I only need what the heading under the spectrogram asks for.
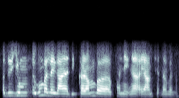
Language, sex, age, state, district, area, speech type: Manipuri, female, 18-30, Manipur, Kakching, rural, conversation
